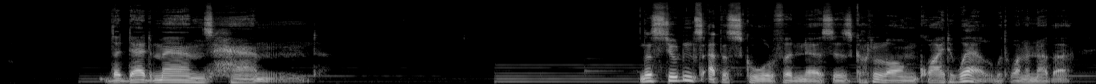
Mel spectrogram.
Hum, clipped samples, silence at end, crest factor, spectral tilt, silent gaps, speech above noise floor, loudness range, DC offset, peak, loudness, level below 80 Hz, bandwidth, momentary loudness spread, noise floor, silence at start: none; under 0.1%; 0.2 s; 18 dB; -4.5 dB/octave; none; 51 dB; 9 LU; under 0.1%; -10 dBFS; -26 LUFS; -54 dBFS; 19.5 kHz; 11 LU; -76 dBFS; 1 s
